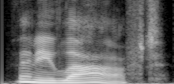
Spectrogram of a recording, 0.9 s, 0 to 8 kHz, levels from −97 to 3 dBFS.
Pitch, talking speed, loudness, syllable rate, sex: 195 Hz, 205 wpm, -14 LUFS, 5.9 syllables/s, female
